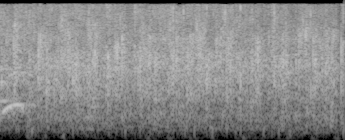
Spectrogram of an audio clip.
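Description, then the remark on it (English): A crowd claps in a sustained round of applause for Dom, a young man being introduced, dense and steady throughout with no pauses, loud and filling the whole stretch without any speech over it. “So give Dom a round of applause.”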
